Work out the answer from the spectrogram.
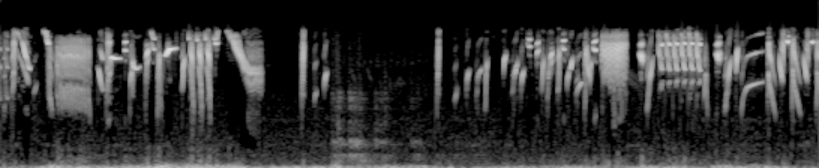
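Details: Song-training session of caged European goldfinches: dense tinkling twitter of quick rising and falling notes, interrupted by buzzy nasal bursts and rattling trills, with a brief lull near the middle before the fast warbling resumes.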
